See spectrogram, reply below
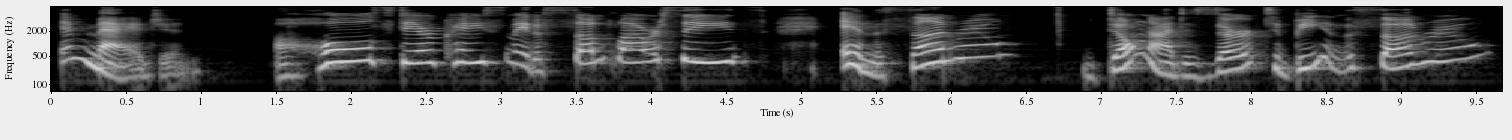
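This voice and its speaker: A woman voicing a cocky, excitable male pet hamster telling his diary in a children's storybook, with emphatic, theatrical delivery. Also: very high voice, slow, pitched above the performer's own voice, full character voice. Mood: restless, longing. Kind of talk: first-person children's storybook read-aloud.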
